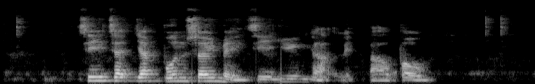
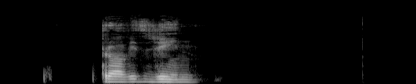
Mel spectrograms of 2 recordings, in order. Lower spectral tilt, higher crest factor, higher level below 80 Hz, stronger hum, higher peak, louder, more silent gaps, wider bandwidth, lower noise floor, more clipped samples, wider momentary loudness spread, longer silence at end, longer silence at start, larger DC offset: about the same, -4.5 dB/octave vs -5 dB/octave; about the same, 20 dB vs 22 dB; about the same, -66 dBFS vs -66 dBFS; neither; first, -2 dBFS vs -6 dBFS; about the same, -20 LUFS vs -22 LUFS; neither; first, 15 kHz vs 10.5 kHz; second, -51 dBFS vs -78 dBFS; neither; first, 21 LU vs 9 LU; second, 0.3 s vs 2.2 s; second, 0.15 s vs 1 s; neither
